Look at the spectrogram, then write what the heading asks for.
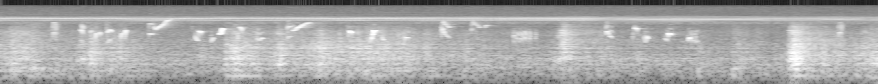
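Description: Bulbuls chirping and giving short, quick rising whistled notes over a steady high insect drone. A few brief noisy bursts break in, the loudest near the end.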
